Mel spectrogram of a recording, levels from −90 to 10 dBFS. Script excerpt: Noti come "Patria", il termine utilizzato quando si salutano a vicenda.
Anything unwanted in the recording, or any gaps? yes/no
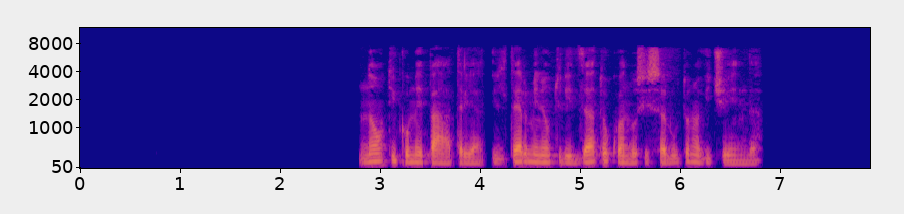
no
